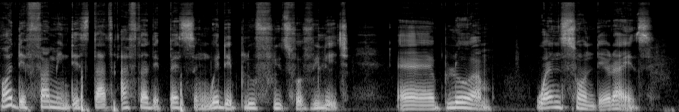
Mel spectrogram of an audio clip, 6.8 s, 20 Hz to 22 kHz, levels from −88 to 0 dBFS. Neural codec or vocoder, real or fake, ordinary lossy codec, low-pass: vocoder, 48 kHz, 128 mel bands, Vocos; fake; none; none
